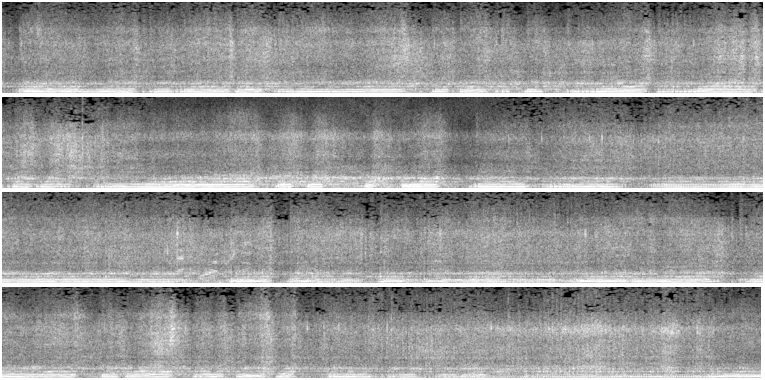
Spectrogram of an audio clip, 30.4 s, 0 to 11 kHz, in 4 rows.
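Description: Gas Gas EC200 two-stroke single-cylinder dirt bike engine being ridden hard, its pitch climbing and dropping every second or two as the throttle is opened and closed on the twisty trail.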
